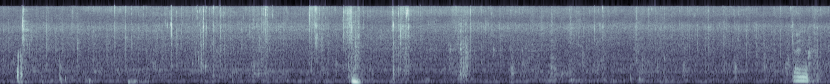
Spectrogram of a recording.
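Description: Close-up chewing of a large lettuce wrap of grilled pork belly: wet mouth clicks and the crunch of leaves. Under it runs a steady faint sizzle from the griddle, and a short falling hum from the eater comes about five seconds in.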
